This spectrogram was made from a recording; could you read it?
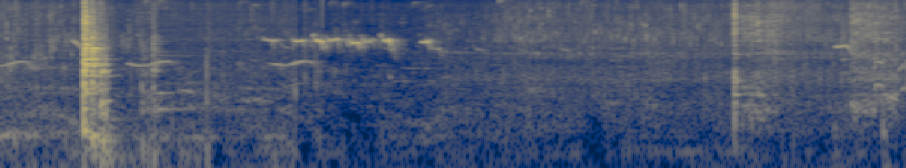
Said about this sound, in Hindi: मटरों के दाने जो है बहुत जल्दी फ्राई हो जाते हैं, इसलिए हल्की आग पर इनको फ्राई करेंगे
